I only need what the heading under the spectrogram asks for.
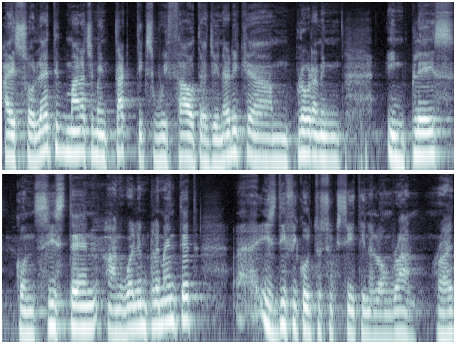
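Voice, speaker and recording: Somewhat breathy and dark, mellow in tone, this man's voice sits at a fairly high pitch and carries a Spanish accent, moving at a moderate pace with fairly even intonation. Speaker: veterinarian and swine industry presenter. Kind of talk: conference presentation.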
